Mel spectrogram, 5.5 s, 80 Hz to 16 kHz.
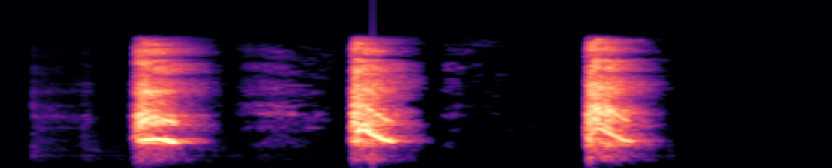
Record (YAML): exhalation_length: 5.5 s
exhalation_amplitude: 31068
exhalation_signal_mean_std_ratio: 0.36
survey_phase: beta (2021-08-13 to 2022-03-07)
age: 18-44
gender: Male
wearing_mask: 'No'
symptom_none: true
smoker_status: Ex-smoker
respiratory_condition_asthma: false
respiratory_condition_other: false
recruitment_source: Test and Trace
submission_delay: 2 days
covid_test_result: Positive
covid_test_method: RT-qPCR
covid_ct_value: 25.2
covid_ct_gene: ORF1ab gene
covid_ct_mean: 25.5
covid_viral_load: 4200 copies/ml
covid_viral_load_category: Minimal viral load (< 10K copies/ml)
